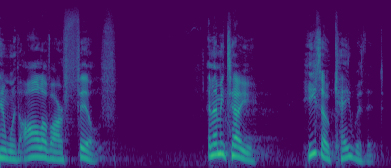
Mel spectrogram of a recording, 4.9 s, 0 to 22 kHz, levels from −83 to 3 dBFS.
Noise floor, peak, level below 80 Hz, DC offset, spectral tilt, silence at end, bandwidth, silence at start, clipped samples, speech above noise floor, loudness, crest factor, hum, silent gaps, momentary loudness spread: -76 dBFS; -16 dBFS; -76 dBFS; under 0.1%; -4 dB/octave; 0.25 s; 18.5 kHz; 0 s; under 0.1%; 41 dB; -34 LUFS; 22 dB; none; none; 16 LU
